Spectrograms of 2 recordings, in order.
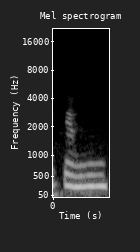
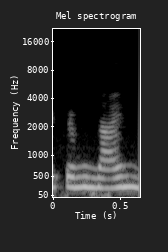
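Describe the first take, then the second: First: ফেমিনিন with a short "nin" ending; habitual pronunciation. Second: ফেমিনাইন with a long "nine" ending; alternative pronunciation. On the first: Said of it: "ছোটবেলা থেকে ফেমিনিন শিখেছি". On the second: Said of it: "ফেমিনাইন বলতে পারি না". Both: Shown as a demonstration.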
